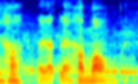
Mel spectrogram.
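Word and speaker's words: Hmong: o n g uh in english the h is silent right but here we say hamong and we had a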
